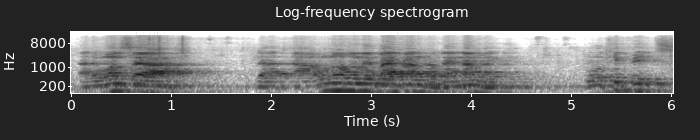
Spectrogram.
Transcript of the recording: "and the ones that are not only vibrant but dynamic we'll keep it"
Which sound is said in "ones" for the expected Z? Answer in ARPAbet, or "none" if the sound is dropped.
S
